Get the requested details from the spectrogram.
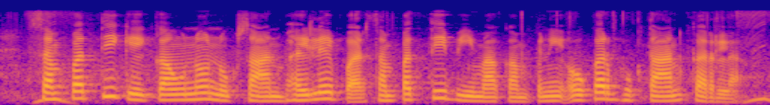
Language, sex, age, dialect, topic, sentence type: Bhojpuri, female, 36-40, Western, banking, statement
